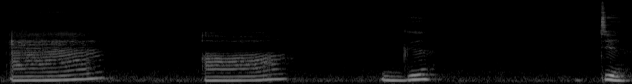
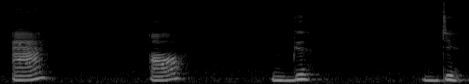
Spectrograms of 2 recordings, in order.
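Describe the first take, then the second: First: The sounds are said slowly. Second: The sounds are said at normal speed.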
